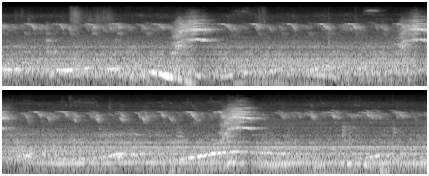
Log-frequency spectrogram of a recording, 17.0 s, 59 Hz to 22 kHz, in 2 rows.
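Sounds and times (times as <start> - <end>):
louder animal calls: 3.3 - 4.5, 7.9 - 8.8, 12.8 - 13.8.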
